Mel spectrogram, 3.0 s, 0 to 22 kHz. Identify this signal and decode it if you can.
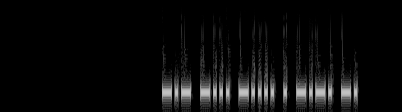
Morse code, heard as a keyed tone, about 46 wpm, 690 Hz. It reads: KB6ECN
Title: USA Call Signs - 6 Characters - 3x Character Spacing - 50wpm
